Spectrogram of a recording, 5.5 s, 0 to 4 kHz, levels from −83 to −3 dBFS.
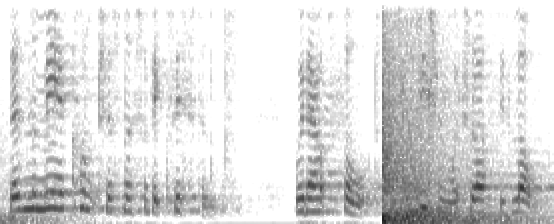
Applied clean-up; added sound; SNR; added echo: none; Explosion; -1 dB; reverberation time 0.9 s.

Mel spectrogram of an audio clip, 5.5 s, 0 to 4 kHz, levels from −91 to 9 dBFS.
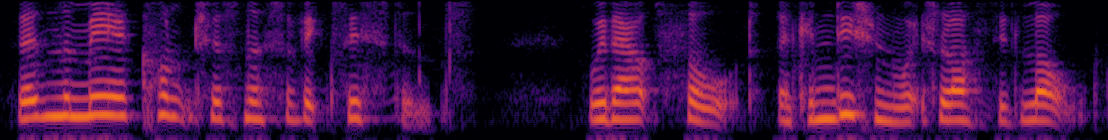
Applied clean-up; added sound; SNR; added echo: none; none; none; none.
